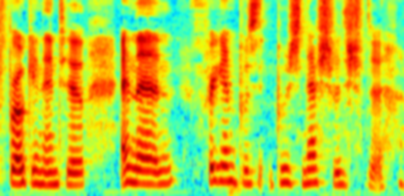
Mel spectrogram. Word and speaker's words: Buchnevich: He decided to get in the way of a puck and get his smash broken into, and then freaking Buchnevich, how do you say his name? Vucinovic.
